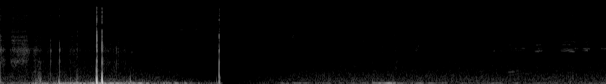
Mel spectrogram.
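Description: Knocks and handling noise on a small fishing boat, the loudest a sharp knock about a second in, over wind rumble on the microphone. The sound cuts off suddenly about two seconds in, leaving only faint wind and water.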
